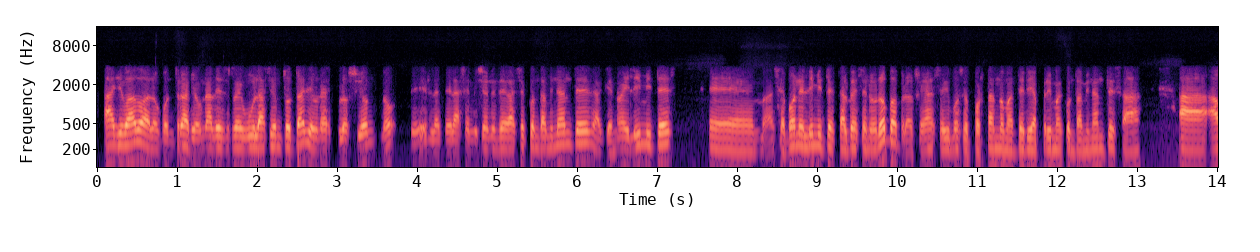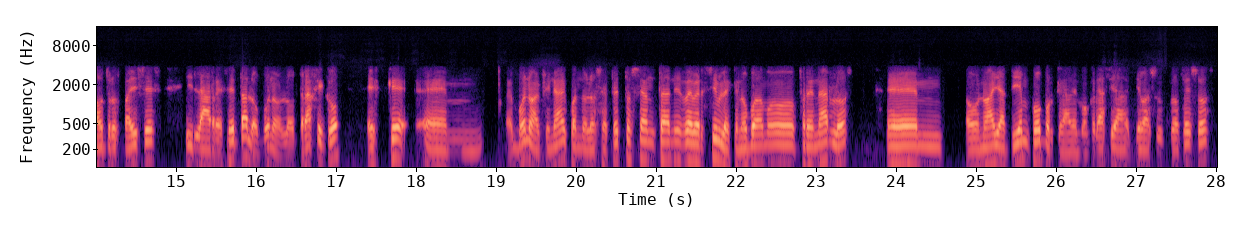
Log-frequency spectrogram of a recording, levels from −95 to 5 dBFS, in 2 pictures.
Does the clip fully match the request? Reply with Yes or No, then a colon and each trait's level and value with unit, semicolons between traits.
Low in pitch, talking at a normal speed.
Yes: low, 115 Hz; average, 175 wpm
